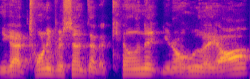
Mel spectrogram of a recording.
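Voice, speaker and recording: Talking at a very fast pace in a Brooklyn accent, a man is recorded very cleanly against a silent background. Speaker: franchise consultant. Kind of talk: casual interview chat.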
